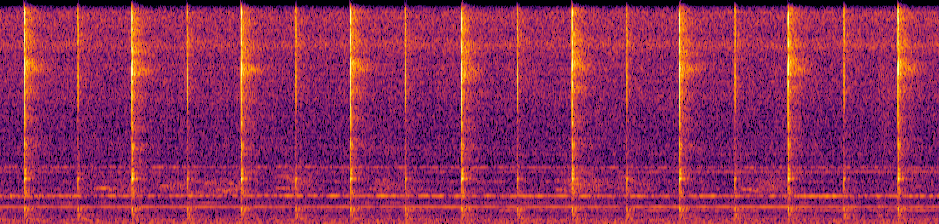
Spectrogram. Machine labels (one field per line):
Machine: valve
